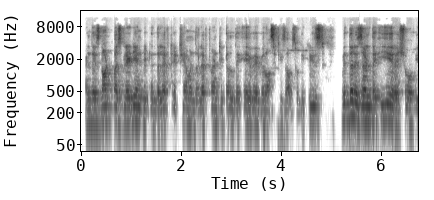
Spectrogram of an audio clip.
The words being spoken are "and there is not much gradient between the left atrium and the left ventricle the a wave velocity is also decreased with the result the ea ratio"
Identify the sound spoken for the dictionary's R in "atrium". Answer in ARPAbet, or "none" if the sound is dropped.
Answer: none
